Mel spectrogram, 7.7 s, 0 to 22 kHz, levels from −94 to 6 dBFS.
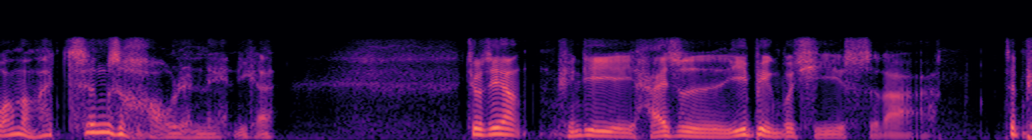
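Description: No technical faults occur at any point in this speech, which has the band-limited sound of the AMR wideband (HD Voice) codec, with nothing above 7.2 kHz.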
